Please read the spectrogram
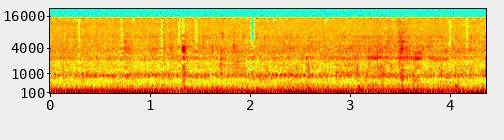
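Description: A steady low engine hum, with a few dull low thumps about two seconds in and again near three and a half seconds.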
